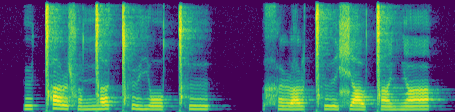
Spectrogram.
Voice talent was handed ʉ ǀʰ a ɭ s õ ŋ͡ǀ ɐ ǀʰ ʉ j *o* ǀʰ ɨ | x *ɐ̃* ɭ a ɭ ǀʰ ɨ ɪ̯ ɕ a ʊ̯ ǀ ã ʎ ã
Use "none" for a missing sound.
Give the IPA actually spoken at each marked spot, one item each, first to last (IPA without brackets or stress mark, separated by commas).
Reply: o, ɐ̃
